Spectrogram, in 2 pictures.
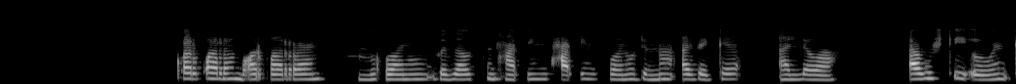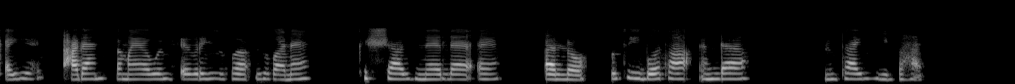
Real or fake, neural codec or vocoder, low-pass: fake; codec, 16 kHz, 2 kbps, X-Codec, HuBERT features, trained on balanced general audio; 5.4 kHz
